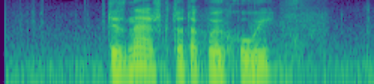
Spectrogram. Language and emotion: Russian, neutral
